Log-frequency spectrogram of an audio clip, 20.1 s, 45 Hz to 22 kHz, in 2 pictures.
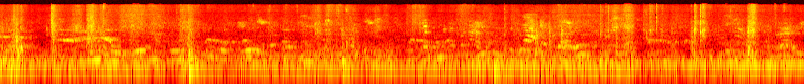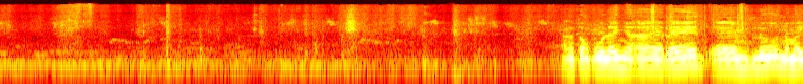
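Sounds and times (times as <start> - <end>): distant children playing: 0.0 - 20.0.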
